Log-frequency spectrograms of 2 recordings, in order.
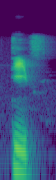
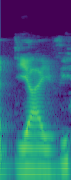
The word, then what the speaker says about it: div: میبینید div یا div هم میخوننش، حالا به هر شکلی که خودتون تمایل دارید تلفظش کنید.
